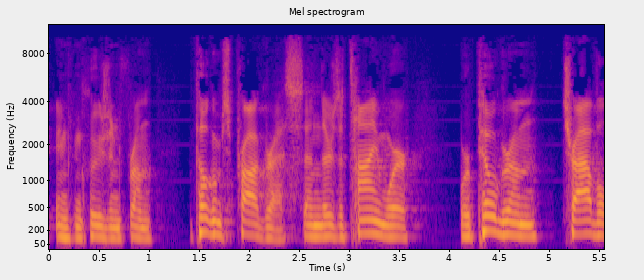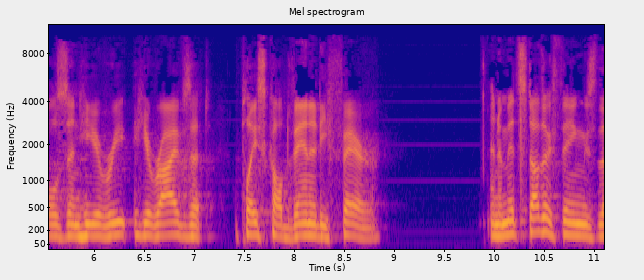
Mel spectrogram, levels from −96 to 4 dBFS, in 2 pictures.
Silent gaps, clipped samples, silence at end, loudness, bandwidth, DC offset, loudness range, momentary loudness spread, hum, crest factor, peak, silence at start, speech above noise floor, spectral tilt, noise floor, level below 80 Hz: none; under 0.1%; 0 s; -24 LUFS; 10.5 kHz; under 0.1%; 2 LU; 7 LU; none; 18 dB; -8 dBFS; 0.05 s; 50 dB; -6 dB/octave; -73 dBFS; -64 dBFS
